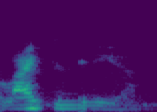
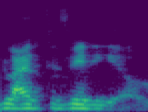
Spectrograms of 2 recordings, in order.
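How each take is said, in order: First: Like the video dropped to a near-whisper echo; soft echo. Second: Said in the usual way. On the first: Shown as a demonstration. Asking viewers to like, softly echoed.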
